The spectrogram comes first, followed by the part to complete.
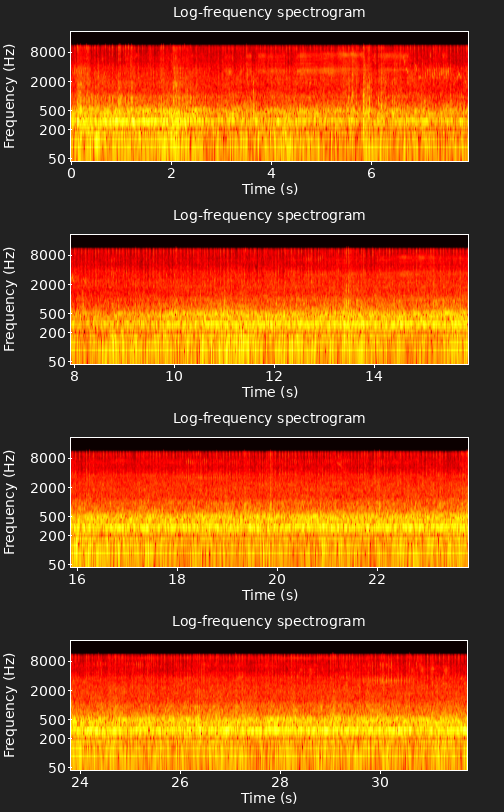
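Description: Bicycle rolling along an asphalt road: a steady mechanical hum from the moving bike. Faint high chirping comes in a few seconds in.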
